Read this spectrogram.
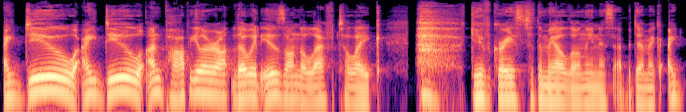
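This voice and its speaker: A man's voice: mid-range voice, fairly even intonation, normal speed. A man on a podcast, hesitant and choosing his words carefully. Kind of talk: casual podcast chat.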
